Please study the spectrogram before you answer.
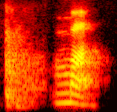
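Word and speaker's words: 吗: Dan nada datar atau nada 5, biasa kita sebut dengan nada 5, itu bacanya dengan sekilas saja. Ma, kata bantu bertanya ini sebenarnya.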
